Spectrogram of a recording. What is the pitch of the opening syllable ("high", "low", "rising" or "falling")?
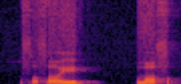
low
